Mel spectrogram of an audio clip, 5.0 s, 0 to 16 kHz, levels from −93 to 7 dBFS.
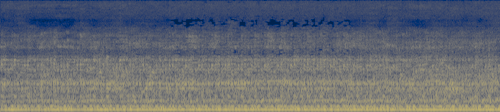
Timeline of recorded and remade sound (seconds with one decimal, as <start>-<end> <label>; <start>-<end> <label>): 0.0-1.7 remade; 1.7-3.5 recorded; 3.5-5.0 remade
